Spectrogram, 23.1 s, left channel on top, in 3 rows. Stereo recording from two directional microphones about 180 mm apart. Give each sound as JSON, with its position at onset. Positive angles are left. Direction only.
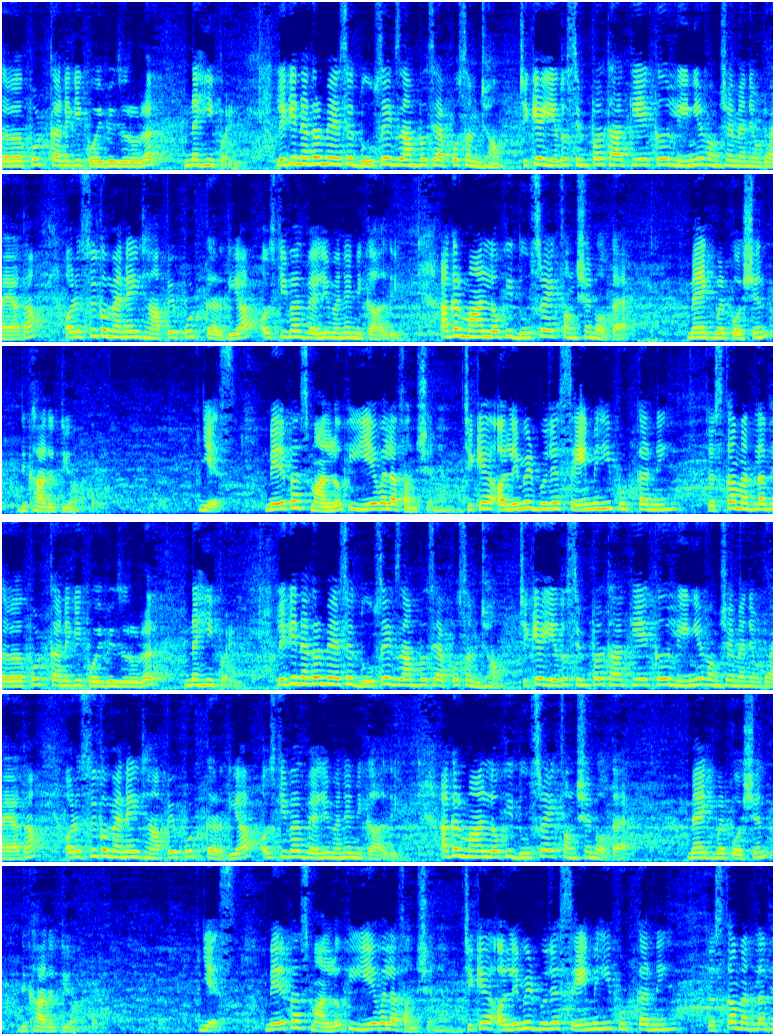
{"t": 0.0, "sound": "a woman's voice", "side_deg": 20}
{"t": 17.4, "sound": "a woman's voice", "side_deg": 25}
{"t": 22.5, "sound": "a woman's voice", "side_deg": 35}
